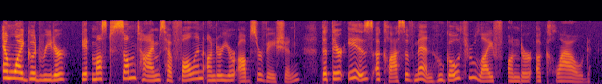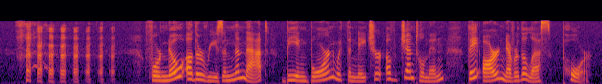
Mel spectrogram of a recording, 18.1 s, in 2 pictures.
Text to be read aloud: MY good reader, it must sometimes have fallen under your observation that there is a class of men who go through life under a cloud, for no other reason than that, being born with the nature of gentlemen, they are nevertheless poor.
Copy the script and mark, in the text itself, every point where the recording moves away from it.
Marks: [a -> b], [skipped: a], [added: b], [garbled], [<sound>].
[MY -> And why] good reader, it must sometimes have fallen under your observation that there is a class of men who go through life under a cloud, [laugh] for no other reason than that, being born with the nature of gentlemen, they are nevertheless poor.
